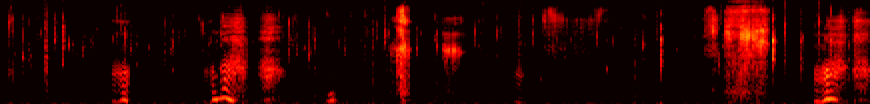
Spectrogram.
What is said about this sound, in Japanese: コリコリ、じゃあ噛んであげます。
